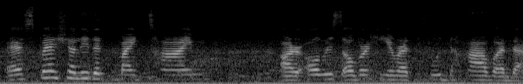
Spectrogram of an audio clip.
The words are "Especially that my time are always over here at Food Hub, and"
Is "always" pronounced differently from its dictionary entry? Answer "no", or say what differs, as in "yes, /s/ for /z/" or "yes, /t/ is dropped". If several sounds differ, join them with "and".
yes, /s/ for /z/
